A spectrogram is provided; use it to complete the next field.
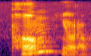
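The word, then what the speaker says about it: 朋友: 그래서 이 중국말로는 펑요라고 해요. 펑요. 그죠? 붕, 발음 비슷하죠? 그죠? 펑요, 중국말로.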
